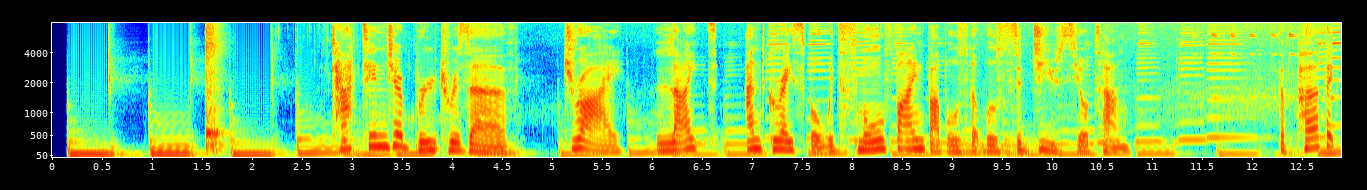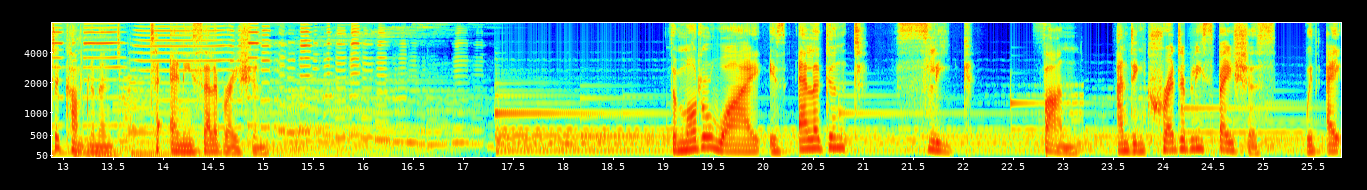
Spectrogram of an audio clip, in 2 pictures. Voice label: Commercial

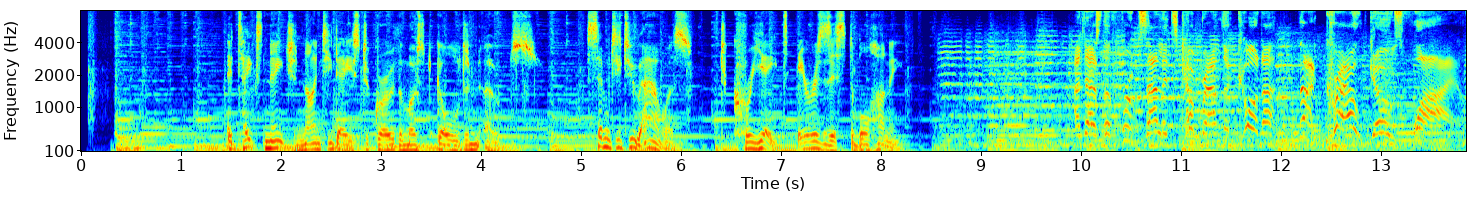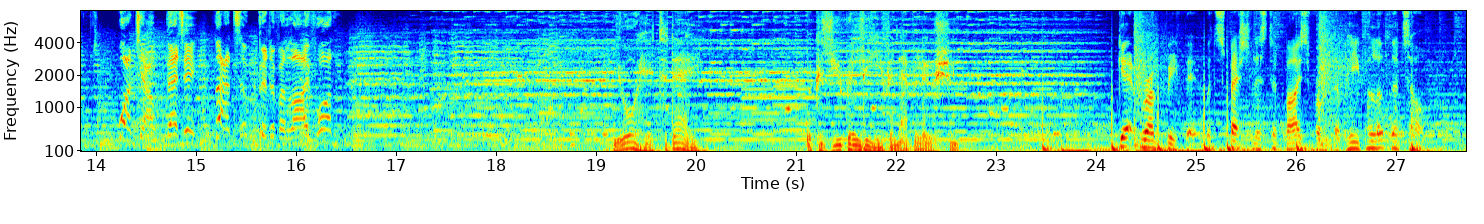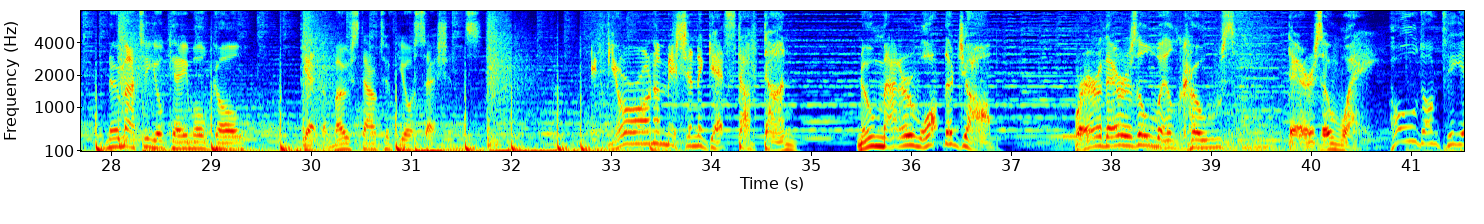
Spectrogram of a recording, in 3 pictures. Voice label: Commercial

